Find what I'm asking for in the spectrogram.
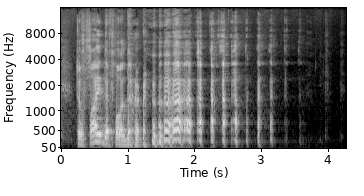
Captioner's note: Ketawa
